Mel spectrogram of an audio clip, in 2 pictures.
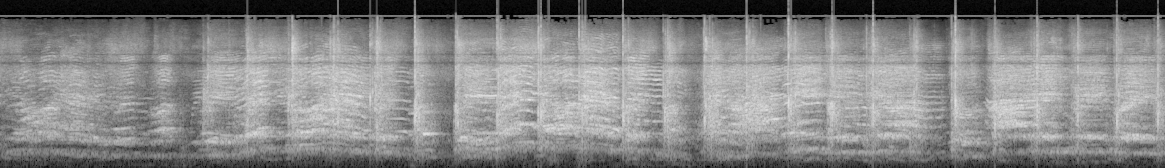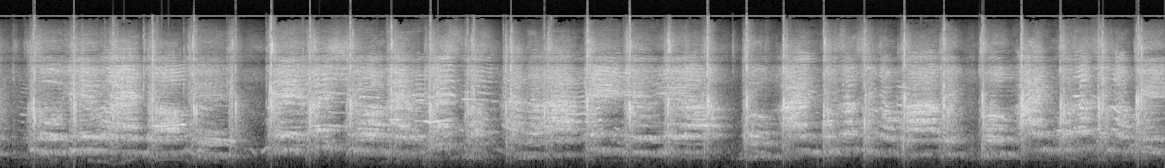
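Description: A choir of young children singing together, with hands clapping in time along with the song.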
